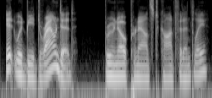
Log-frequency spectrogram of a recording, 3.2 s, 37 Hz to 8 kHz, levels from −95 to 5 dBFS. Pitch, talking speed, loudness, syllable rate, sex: 130 Hz, 130 wpm, -22 LUFS, 5.4 syllables/s, male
